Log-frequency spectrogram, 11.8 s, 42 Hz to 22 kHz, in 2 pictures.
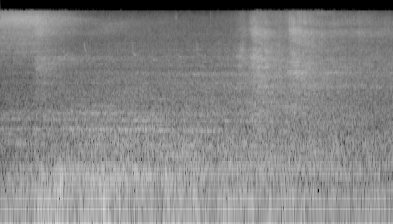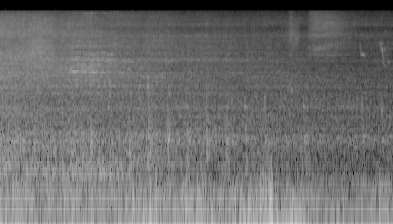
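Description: Train wheels rumbling on the rails as two adapter wagons and a double-deck passenger coach, hauled by NS 1700-class electric locomotive 1745, roll past close by. The rumble fades as the train moves away near the end.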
